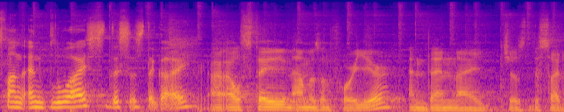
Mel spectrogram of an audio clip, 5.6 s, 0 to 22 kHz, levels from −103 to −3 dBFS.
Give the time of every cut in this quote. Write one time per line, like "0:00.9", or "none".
0:02.0
0:04.0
